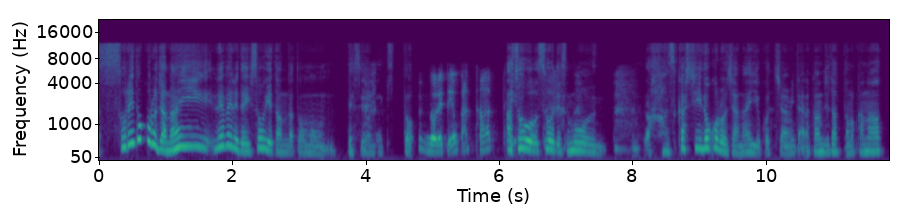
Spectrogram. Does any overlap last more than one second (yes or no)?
no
